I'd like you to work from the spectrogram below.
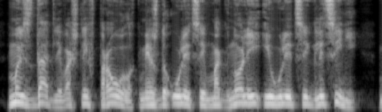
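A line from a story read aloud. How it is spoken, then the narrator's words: Fast, restrained anger. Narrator (Russian): быстро заговорил Гарри, стараясь обуздать свою злость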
